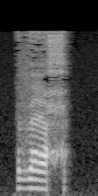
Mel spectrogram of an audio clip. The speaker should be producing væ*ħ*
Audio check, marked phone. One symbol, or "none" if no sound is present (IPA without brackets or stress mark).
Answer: ħ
